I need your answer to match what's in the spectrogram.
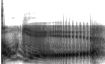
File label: cheer, swat; vo; agents; Source Model Packs; Counter Strike Model Pack; CS2; swat epic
